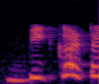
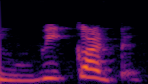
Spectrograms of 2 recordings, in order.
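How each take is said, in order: First: विकट starting with b; wrong pronunciation. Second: विकट starting with v; correct pronunciation. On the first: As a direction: say विकट as "bikat". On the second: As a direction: say विकट as "vikat". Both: Shown as a demonstration. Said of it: "विकट नहीं".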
